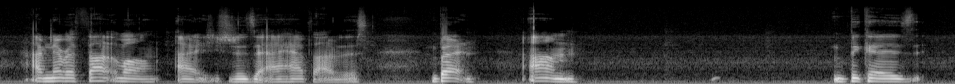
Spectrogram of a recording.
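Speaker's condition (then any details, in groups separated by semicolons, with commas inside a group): Traumatic brain injury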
